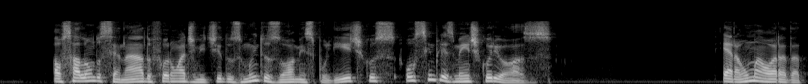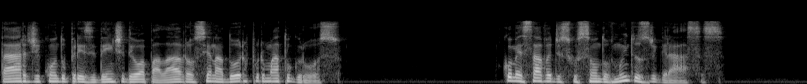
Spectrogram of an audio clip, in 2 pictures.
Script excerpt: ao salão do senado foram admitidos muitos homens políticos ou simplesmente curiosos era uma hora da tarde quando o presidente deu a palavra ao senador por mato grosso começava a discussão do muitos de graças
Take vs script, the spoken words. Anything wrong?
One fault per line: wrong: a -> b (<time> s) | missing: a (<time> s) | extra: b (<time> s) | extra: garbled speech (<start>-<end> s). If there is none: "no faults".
no faults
